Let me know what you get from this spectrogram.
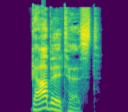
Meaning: inflection of gabeln: 1. second-person singular preterite 2. second-person singular subjunctive II
- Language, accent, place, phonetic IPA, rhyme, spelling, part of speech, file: German, Germany, Berlin, [ˈɡaːbl̩təst], -aːbl̩təst, gabeltest, verb, De-gabeltest.ogg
